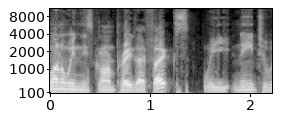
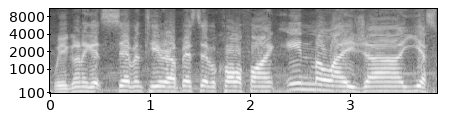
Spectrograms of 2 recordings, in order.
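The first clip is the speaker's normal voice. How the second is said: excited; 7 semitones higher, 5 dB louder than usual. Real, not acted. Celebrating a good qualifying.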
